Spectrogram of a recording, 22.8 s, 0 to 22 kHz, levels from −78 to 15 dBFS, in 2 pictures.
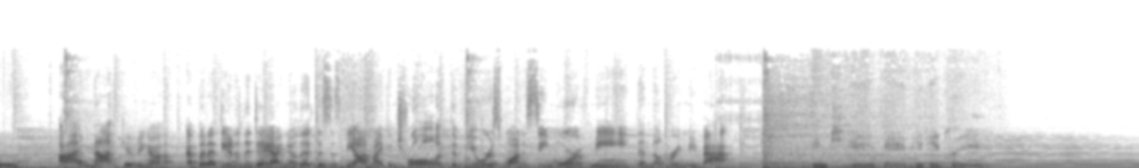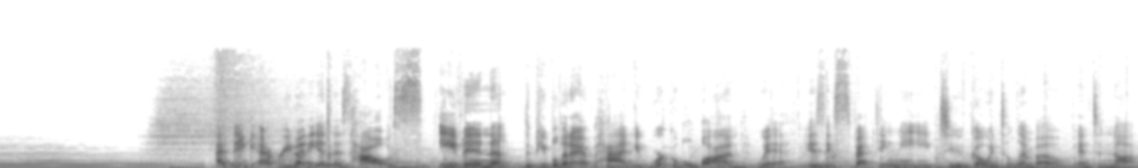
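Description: Overlapping chunks produce brief stutters at 2.73, 8.74, 14.75 and 20.77 s, one every 6.0 s. Each chunk begins 13 ms before the previous one ends, so that sliver repeats as a click. On a waveform or spectrogram, each join shows a short duplicated segment and a vertical broadband line.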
